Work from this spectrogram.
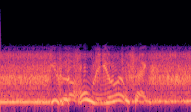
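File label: damaged oil mood low, speech English; War Thunder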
